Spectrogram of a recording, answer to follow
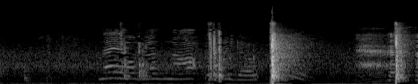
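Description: A softer knock followed by two sharp, loud cracks, the first with a short ringing tail: fasteners being driven into the wooden deck framing.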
